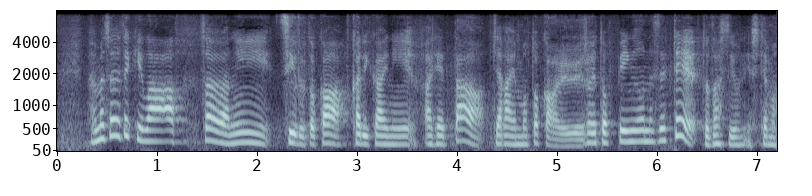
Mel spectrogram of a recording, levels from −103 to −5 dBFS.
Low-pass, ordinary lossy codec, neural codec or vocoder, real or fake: 7.2 kHz; none; codec, 16 kHz, 0.5 kbps, X-Codec, WavLM features, trained on Multilingual LibriSpeech; fake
